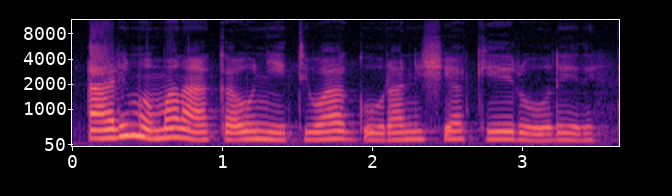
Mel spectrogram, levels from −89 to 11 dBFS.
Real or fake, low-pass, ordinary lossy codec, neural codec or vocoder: real; none; none; none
